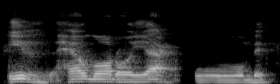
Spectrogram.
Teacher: Dan ainnya lebih jelas di tengah tenggorokan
